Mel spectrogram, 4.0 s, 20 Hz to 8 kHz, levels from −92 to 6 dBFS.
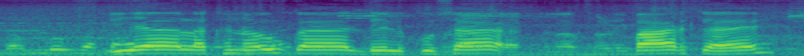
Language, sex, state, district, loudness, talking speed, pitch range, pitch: Hindi, male, Uttar Pradesh, Lucknow, -16 LUFS, 90 wpm, 155-185 Hz, 180 Hz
